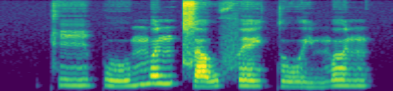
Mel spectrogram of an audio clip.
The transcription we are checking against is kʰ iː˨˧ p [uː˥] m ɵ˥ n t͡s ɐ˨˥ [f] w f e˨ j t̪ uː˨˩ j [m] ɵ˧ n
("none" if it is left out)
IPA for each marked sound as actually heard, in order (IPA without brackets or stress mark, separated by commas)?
uː˨˥, none, m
